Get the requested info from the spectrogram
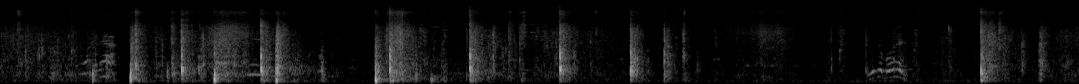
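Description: A blade chopping through palm-leaf stalks: about ten sharp, irregular strokes, roughly one a second.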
